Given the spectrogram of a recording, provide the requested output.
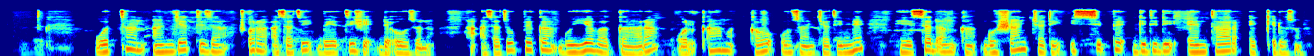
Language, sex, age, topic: Gamo, male, 18-24, government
